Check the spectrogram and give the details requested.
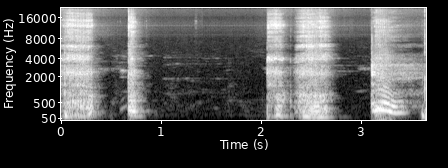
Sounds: Throat clearing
